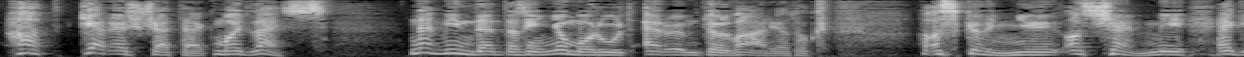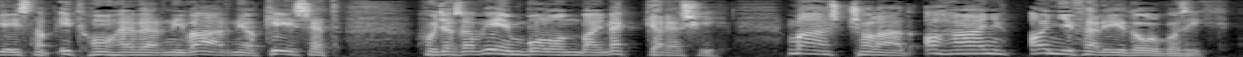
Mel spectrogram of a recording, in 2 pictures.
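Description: A man voicing an enraged, desperate poor father who shouts in fury. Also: fairly low pitch, sing-song, slightly rough, voice pushed up, heavily acted. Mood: raging. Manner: shouting, raging.

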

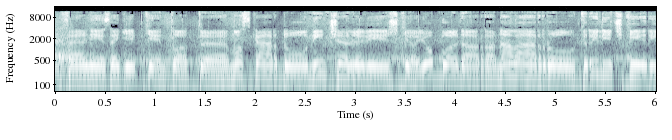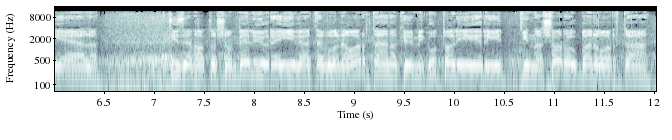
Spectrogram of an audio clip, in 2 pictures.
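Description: A man giving live Hungarian football commentary, following play in clipped phrases and player names. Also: high voice. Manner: clipped play-by-play phrases, naming players as they get the ball. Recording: clear stadium noise behind the voice.

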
